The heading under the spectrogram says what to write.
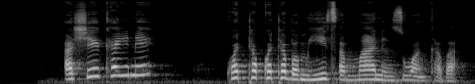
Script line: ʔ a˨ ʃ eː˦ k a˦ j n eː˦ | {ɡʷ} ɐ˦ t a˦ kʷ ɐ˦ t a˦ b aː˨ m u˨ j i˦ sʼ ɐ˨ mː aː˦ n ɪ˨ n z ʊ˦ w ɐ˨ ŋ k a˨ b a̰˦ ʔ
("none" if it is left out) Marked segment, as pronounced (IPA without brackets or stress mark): kʷ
